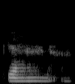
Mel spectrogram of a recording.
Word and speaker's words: Dana: It's Dana. That's all. I actually asked her to pronounce it. That's how she said to pronounce it. D with Anna.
